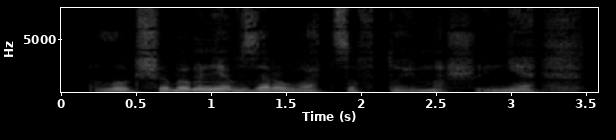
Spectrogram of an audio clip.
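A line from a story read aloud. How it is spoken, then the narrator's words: Quiet. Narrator (Russian): тихо сказал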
